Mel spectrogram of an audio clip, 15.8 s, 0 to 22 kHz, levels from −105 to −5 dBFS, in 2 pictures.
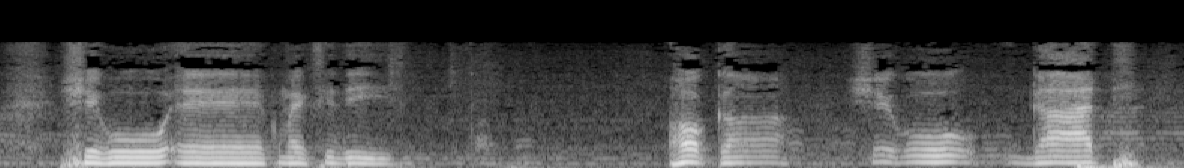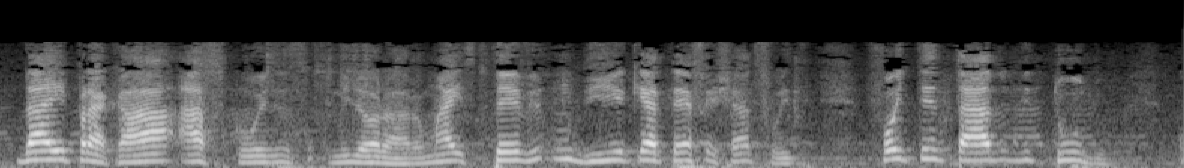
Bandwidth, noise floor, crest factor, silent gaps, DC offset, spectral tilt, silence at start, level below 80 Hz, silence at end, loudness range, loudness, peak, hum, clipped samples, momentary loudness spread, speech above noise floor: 8 kHz; -54 dBFS; 18 dB; none; under 0.1%; -7.5 dB/octave; 0 s; -44 dBFS; 0.5 s; 5 LU; -26 LUFS; -8 dBFS; none; under 0.1%; 17 LU; 29 dB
